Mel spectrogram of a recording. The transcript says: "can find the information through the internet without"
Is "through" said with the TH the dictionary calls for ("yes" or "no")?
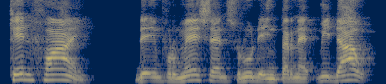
no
